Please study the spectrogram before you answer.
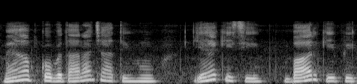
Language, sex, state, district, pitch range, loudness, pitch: Hindi, female, Chandigarh, Chandigarh, 140-175 Hz, -17 LUFS, 150 Hz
